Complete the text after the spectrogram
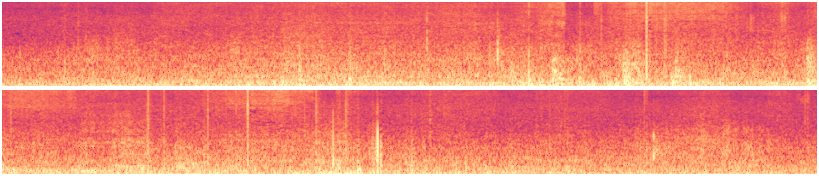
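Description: An elderly man speaks calmly and slowly close to a microphone.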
